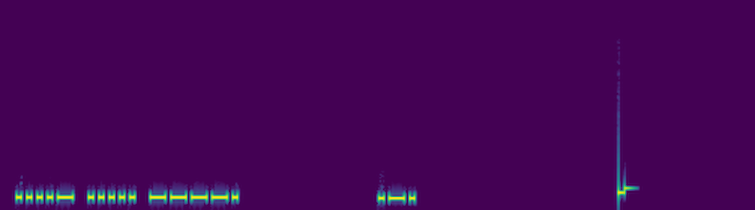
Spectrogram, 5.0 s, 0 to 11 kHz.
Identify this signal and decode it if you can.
Morse code, heard as a keyed tone, about 36 wpm, 700 Hz. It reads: 459 R
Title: Worked All Europe DX Contest - QTC Exchange - 35wpm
